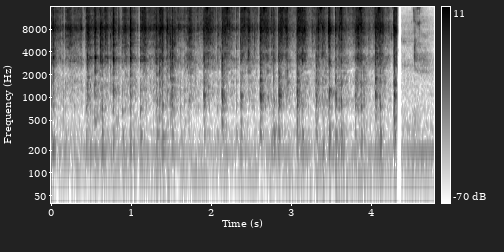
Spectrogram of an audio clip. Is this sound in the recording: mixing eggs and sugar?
yes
